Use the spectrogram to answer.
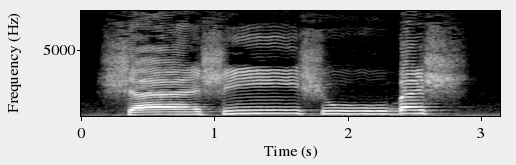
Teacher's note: Huruf sya keluar dengan menyentuhkan tengah lidah kita dengan langit-langit. Diucapkan, mengalir udaranya, dan mengalir pula nafasnya.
